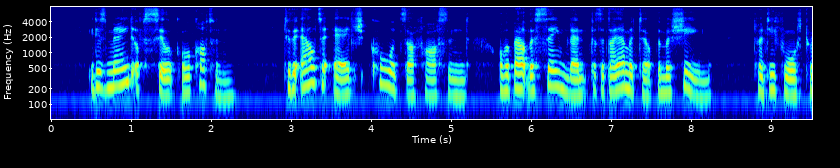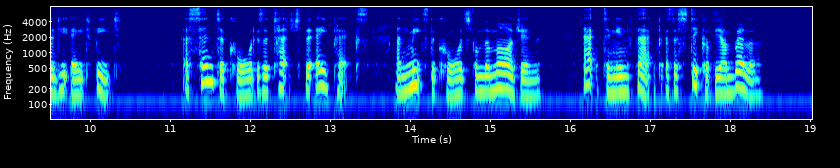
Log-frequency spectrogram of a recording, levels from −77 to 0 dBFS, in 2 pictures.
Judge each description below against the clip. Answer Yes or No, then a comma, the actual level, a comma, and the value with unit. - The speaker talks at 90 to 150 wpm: No, average, 165 wpm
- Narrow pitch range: No, average, 4.8 semitones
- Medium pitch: Yes, medium, 170 Hz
